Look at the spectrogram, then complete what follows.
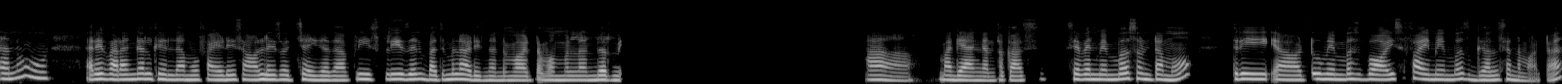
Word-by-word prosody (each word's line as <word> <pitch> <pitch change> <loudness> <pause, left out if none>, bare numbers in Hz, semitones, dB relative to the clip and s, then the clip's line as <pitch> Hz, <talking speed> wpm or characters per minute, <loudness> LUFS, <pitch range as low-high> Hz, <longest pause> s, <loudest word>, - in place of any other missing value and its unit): తను, 265 +6 0 0.7
"అరే! 245 - +4
వరంగల్‌కెళ్దాము. 230 -2 +2
5 210 -1 +1
days 220 +1 -2
holidays 220 +1 +2
వచ్చాయి 210 0 -1
కదా! 200 0 0
ప్లీజ్, 240 -3 0
ప్లీజ్" 240 0 +2
అని 245 - +1
బతిమలాడిందన్నమాట 195 -4 0 0.2
మమ్మల్నందరిని. 200 0 +1 2.4
ఆ! 220 0 0 0.7
మా 210 - +2
గ్యాంగ్ 195 -1 +1
అంతా 185 +2 -5
కాస్ 195 +1 -3 0.4
సెవెన్ 235 -1 +2
మెంబర్స్ 245 +4 +1
ఉంటాము. 230 -2 +1 0.5
త్రీ 250 0 +3 0.4
ఆహ్, 210 0 +1
to 255 - +3
members 240 +1 +1
boys, 230 +2 +1
five 260 -5 +1
members 225 +2 -1
girls 205 +2 0
అన్నమాట 190 -4 -5
220 Hz, 115 wpm, -22 LUFS, 200-240 Hz, 2.4 s, అరే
